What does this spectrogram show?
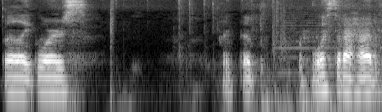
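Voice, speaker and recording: Guy streamer rambling to chat, filler words everywhere, soft dark voice, keys clacking. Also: medium pitch, little pitch movement, takes it slowly. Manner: rambling, filler-heavy, swears offhand. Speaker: game streamer. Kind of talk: casual livestream chatter.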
